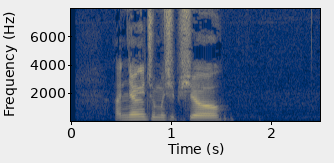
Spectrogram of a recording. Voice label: good night, korean

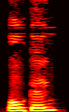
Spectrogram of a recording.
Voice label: police, cantonese

